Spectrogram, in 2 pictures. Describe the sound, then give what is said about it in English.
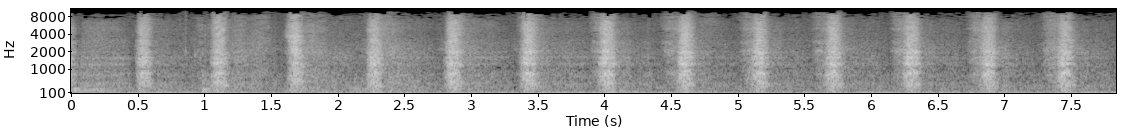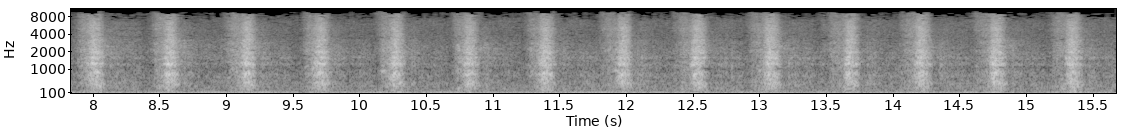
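Kapalabhati yoga breathing: a long, even run of forceful nasal exhales, each a sharp snort-like puff, repeating nearly twice a second at a steady rhythm with no talk. “We'll do Kapalabhati.”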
